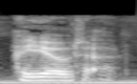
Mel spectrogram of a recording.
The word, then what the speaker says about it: iota: be long or short we pronounced a long yoda we tend to pronounce it like that long e sound as in pizza and a short iota we tend to pronounce as a short hi in English as in Pitt now in some words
